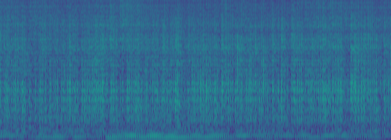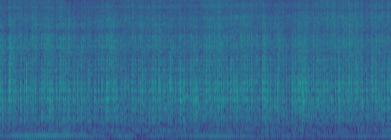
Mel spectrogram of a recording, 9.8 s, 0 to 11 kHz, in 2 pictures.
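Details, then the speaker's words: MIG spray transfer with wire feed dropped to 345: a smooth, even hissing arc at constant level with no popping or spatter, a clean stable spray transfer weld. "all right that actually ran really really nicely"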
